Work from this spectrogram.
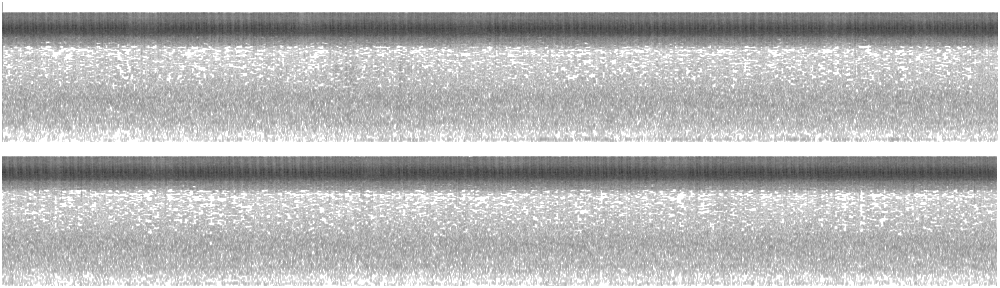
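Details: Unbroken high-pitched cricket chorus produced by stridulation, the wings scraped together in a fast, even pulse; a constant shimmering trill with a few brief dips in loudness.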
